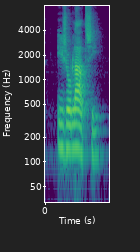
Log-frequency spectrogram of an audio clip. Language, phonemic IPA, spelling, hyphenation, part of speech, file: Dutch, /izoːˈlaː(t)si/, isolatie, iso‧la‧tie, noun, Nl-isolatie.ogg
- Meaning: insulation (act of insulating; any of a variety of materials designed to reduce the flow of heat or electrical currents)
